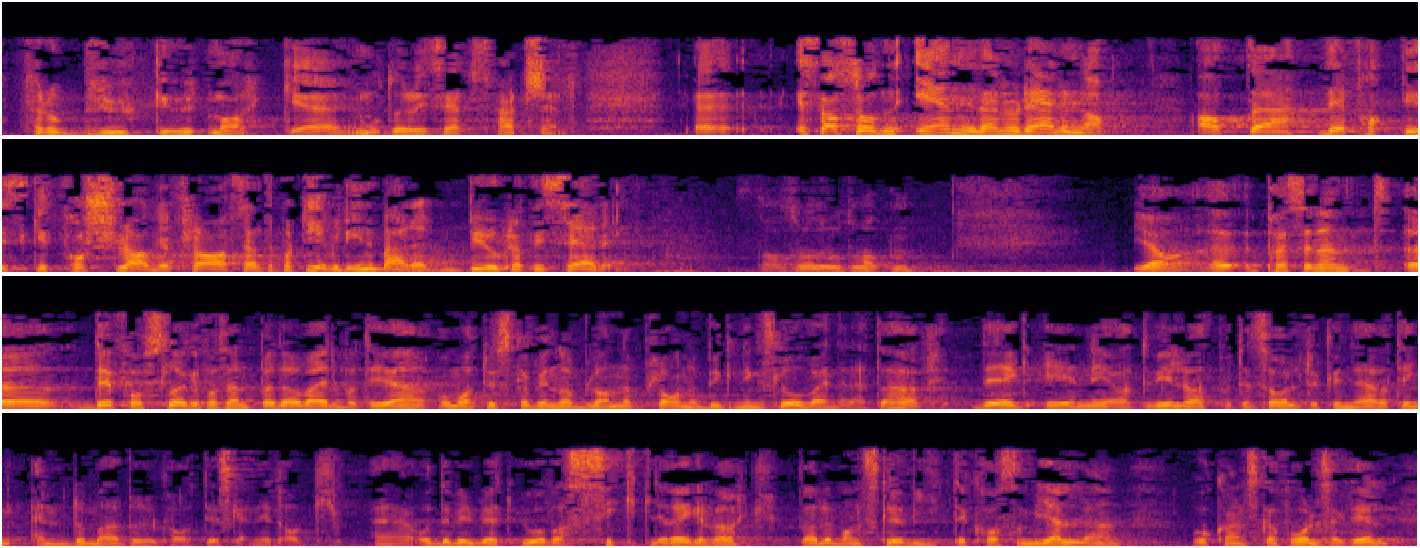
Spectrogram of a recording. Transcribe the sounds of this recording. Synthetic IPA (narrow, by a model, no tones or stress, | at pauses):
fɔɾɔbɾʉːkəʉːt̪mɑ̰ɾkəmʊt̪ʊɾɪseːt̪sfæʈʂɛ̰l | ɛst̪ɑːt̪sɾoːd̪n̩eːnɪɪd̪ɛnʋʉɖeːɾɪŋɑ̰ | ʔɑ̰t̪d̪ɛæɾfɑkt̪ɪskfɔʂɭɑːɡəfɾɑsɛnt̪əpɑʈiːəʋɪlɪnːəbæːɾəbʏɾʊkɾɑt̪ɪseːɾɪ̰ŋ | st̪ɑːt̪sɾoːd̪ɾʊt̪mɑt̪n̩ | jɑːpʰɾɛsɪd̪ɛnt̪d̪ɛfɔʁslɑːɡəfɔɾɛksɛmpəld̪ɛɑɾbæɪd̪əpʰɑʁʈ̪ʰiːəɔmɑt̪̚d̪ʉskɑlbjʏnːəɔblɑnːəpʰlɑːnɔbʏɡnɪŋsloːʋæɪnɪd̪ɛt̪ːəɦæːɾd̪ɛɛɛɡeːnɪɪɑt̪d̪ɛʋɪlhɑːɛt̪̚pʰʊt̪ɛnsɪɑːlɪlɔkʉnːəjæːɾət̪ʰɪŋːʔɛnd̪ɔmæːɾbʏɾʊkʰɾɑːt̪ɪskɛnɪd̪ɑ̰ːɡʔɔ̰d̪ɛʋɪlbliːɛt̪ʉɔʋəsɪkt̪ʰəlɪɾeːɡəlʋæɾkd̪̥ːæɾd̪ɛʋɑnsklɪɔʋiːt̪əkʰɑːsɔmjɛlːəɾ | ɔkʰɑːd̪ɛnskɑlfɔɾhɔlːəsæɪɡt̪ʰɪl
